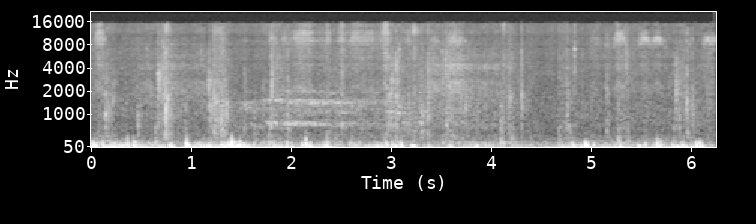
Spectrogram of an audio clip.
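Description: Footsteps on a street with a low wind rumble on the phone's microphone.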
